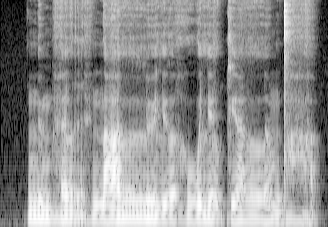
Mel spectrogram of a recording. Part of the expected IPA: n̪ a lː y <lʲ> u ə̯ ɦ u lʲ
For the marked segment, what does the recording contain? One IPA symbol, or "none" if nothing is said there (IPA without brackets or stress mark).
lʲ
